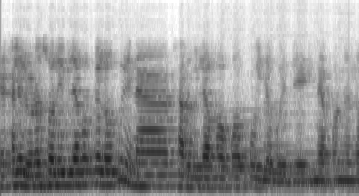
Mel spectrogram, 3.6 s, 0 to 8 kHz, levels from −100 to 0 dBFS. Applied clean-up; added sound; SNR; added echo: neural separator model SepFormer DNS4.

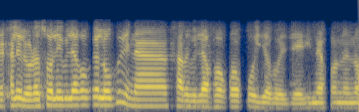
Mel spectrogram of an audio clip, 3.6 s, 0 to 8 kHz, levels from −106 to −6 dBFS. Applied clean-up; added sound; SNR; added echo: none; none; none; none.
